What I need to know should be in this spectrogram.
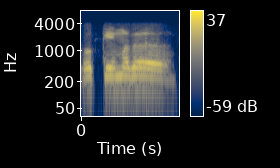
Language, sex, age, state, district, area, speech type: Marathi, male, 18-30, Maharashtra, Sangli, urban, conversation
